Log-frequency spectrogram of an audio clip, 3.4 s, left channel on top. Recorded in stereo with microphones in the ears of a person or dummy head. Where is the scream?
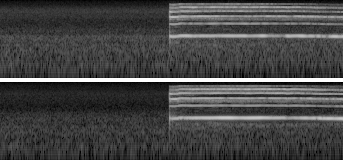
5° right (ahead or behind), 1.0 m; by 3.4 s 40° right (ahead or behind), 1.9 m.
